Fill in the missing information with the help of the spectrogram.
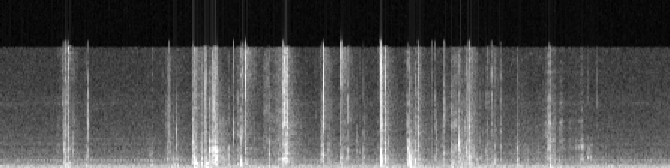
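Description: Paperboard sleeve of a prepared-meal package handled and turned over in the hands: faint scattered rustles, taps and crinkles, busiest between about two and five seconds in.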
